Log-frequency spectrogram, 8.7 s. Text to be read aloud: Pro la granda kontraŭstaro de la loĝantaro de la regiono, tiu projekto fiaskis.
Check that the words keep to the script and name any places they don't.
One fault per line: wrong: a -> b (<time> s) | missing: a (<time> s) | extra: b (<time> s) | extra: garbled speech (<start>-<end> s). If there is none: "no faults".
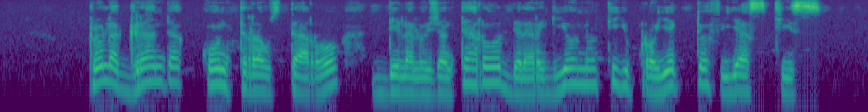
no faults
